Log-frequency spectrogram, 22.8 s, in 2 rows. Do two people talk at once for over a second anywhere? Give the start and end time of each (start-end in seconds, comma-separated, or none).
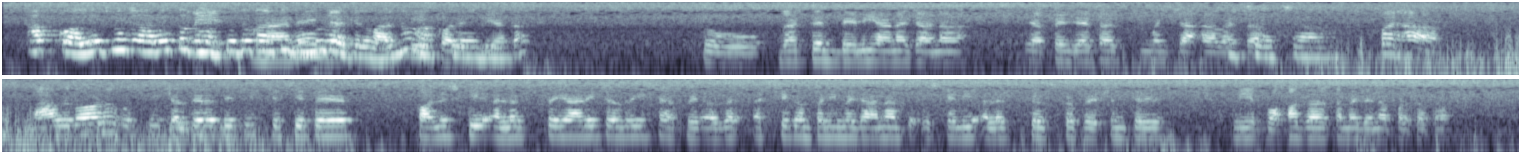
1.4-3.8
